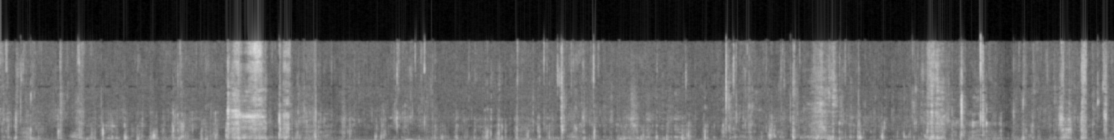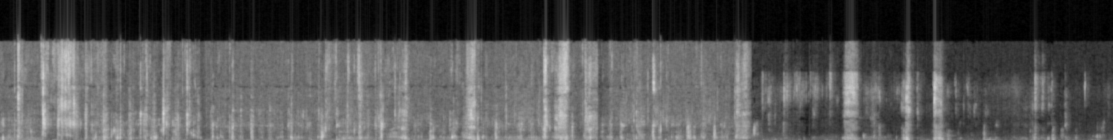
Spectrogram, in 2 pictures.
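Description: Close-up eating sounds of braised pork: biting and chewing with many small irregular mouth clicks and smacks. Near the end the sound turns duller.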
